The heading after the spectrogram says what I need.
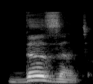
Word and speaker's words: doesn't: like he doesn't like lembra da pronúncia dessa palavra doesn't esse S vai ter som de z doesn't he doesn't like I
